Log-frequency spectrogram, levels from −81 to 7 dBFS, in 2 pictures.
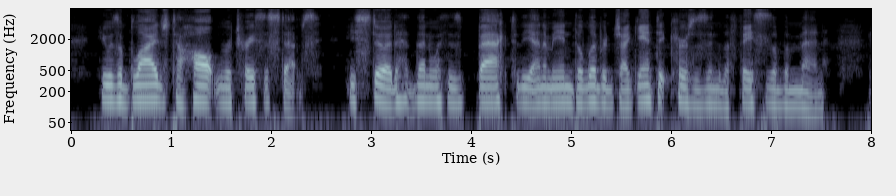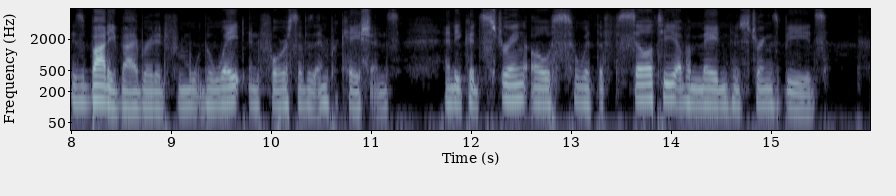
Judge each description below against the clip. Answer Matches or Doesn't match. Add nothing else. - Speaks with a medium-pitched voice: Doesn't match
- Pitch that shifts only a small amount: Matches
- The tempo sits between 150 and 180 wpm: Doesn't match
